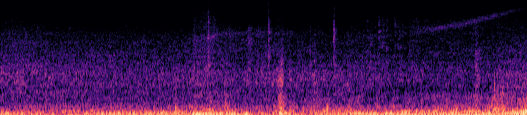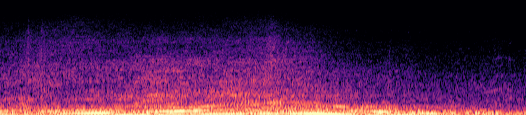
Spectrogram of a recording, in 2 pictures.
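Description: A car engine hums from inside the cabin and revs up as the car speeds up.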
